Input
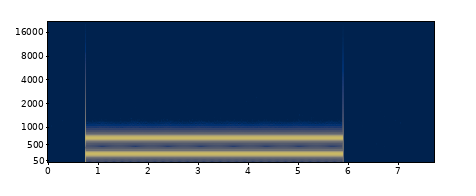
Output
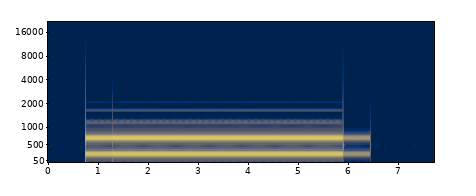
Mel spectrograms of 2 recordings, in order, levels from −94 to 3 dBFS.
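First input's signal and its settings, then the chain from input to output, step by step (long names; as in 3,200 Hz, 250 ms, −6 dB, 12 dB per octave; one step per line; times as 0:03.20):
held notes B3/F5 sine, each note −16 dBFS 5.15 s
drawn EQ curve 190 Hz 0 dB, 500 Hz +13 dB, 1,000 Hz −1 dB
slap from a distant wall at 93 metres, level −14 dB
expander for the loud parts 1.5 to 1, over −24 dBFS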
